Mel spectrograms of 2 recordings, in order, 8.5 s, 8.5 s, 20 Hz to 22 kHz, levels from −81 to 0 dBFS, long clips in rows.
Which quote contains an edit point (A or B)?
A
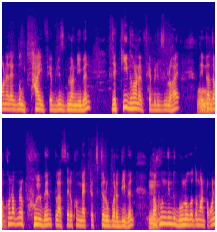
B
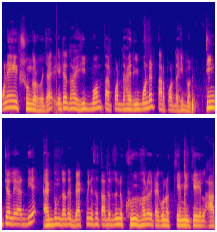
B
